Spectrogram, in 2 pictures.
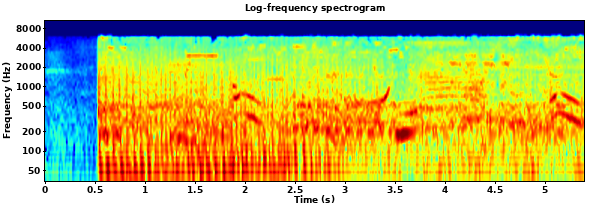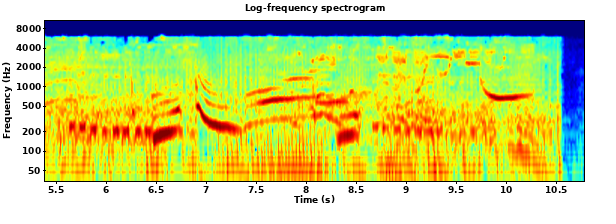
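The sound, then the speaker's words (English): Dense underwater chorus of beluga whale calls: rising and falling whistles, chirps and squeals layered over crackling clicks and buzzy pulses, loud and continuous for about ten seconds. “Okay, those are beluga whales.”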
